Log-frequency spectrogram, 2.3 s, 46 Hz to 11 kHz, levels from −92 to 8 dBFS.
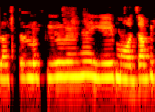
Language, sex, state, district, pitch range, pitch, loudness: Hindi, female, Bihar, Gaya, 235-260 Hz, 250 Hz, -22 LUFS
